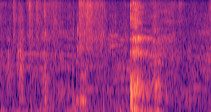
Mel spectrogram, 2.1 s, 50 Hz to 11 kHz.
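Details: Six-month-old Rottweiler playing outdoors in nice weather, February 2021: one short, deep, harmonic bark mid-clip amid soft panting and rustling, with a man giving commands nearby.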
